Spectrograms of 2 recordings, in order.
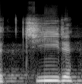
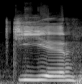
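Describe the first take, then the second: First: चीर as one syllable, long ee straight into r; mistaken long-ee reading. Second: चीयर in two beats, chee-yar; correct ee-a glide. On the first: Teacher showing pupils how not to read it, long-ee चीर. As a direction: say चीर with no glide before the r. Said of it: "ऐसे पढ़ेंगे नहीं". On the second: Teacher modelling the double-e-r rule for pupils, gliding chee-yar चीयर. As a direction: open the ee of चीयर into a short a before r. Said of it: "इसे हम पढ़ेंगे". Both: Shown as a demonstration.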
